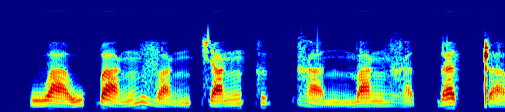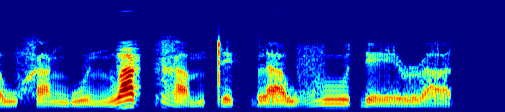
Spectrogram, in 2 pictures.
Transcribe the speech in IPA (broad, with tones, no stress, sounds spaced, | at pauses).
w a˨˩˦ w ɓ a˨˩˦ ŋ v a˨˩˨ ŋ c a˧˥ ŋ k ə˦˥ k̚ ɣ a˨˩ n m a˧ ŋ ɣ a˨˩ t̚ ɗ a˦˥ t̚ ʈ a˨˩ w x a˨˩ ŋ w u˨˩˨ n w a˦˥ k̚ ɣ a˨˩˨ m t̪ e˨˩ k̚ l a˨˩ w ɣ u˧ ɗ e˨˩ ɹ a˨˩ t̚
